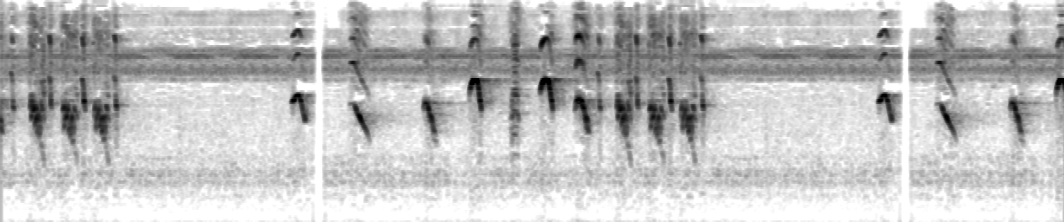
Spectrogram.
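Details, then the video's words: Chopi blackbird (pássaro-preto, Gnorimopsar chopi) sings pure song: loud, clear whistled notes, many sharply falling, in quick bursts of several notes with short pauses, over a steady high insect-like hum. "PÁSSARO PRETO - Canto Puro"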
